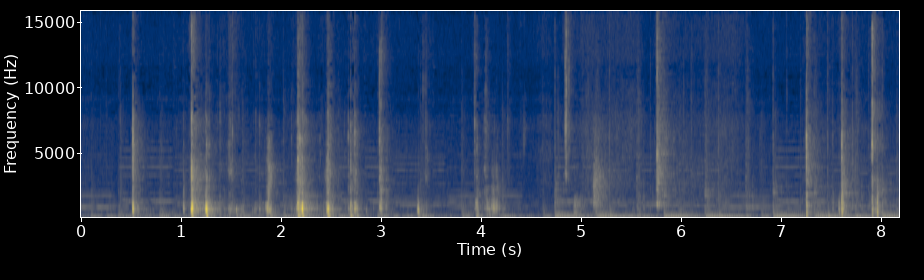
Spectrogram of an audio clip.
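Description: Sharp, irregular clicks and ticks of a small screwdriver working a stubborn screw in a laptop's metal bottom panel, over background music with a stepping bass line that grows stronger about halfway through.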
